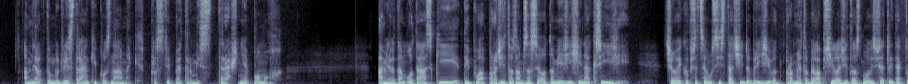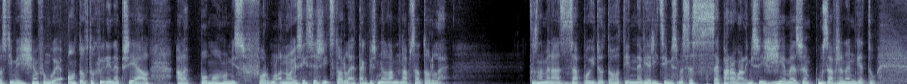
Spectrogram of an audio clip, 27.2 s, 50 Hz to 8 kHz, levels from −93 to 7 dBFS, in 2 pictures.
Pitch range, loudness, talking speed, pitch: 110-140 Hz, -22 LUFS, 190 wpm, 130 Hz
